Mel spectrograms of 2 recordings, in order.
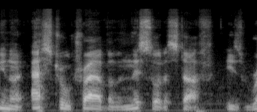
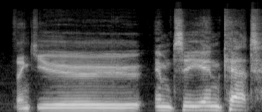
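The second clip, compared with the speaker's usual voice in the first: radio announcer voice, louder; 3 semitones higher, 10 dB louder than usual. Thanking someone by name, in a radio voice. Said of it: "That's my radio voice".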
